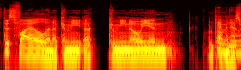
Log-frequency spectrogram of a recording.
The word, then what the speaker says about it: Kaminoan: she sees this this file and a comedic Kamino Ian Hammond is pronouncing Kaminoan there we go he's talking about how fives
